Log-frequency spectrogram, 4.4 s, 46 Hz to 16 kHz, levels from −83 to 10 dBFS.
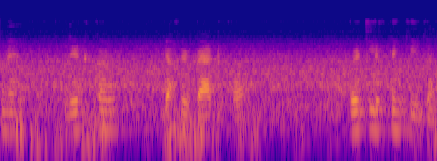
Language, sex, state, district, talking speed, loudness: Hindi, male, Uttar Pradesh, Budaun, 135 wpm, -27 LUFS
